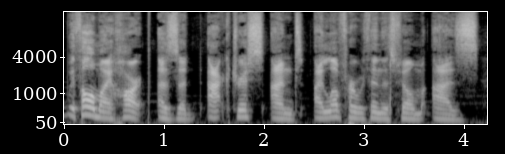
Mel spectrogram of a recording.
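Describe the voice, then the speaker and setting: A man co-hosting a radio film podcast, talking in an animated, exasperated way about what he watched. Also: a little high, moderate pace, no echo. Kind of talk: casual film review chat. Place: radio studio.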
